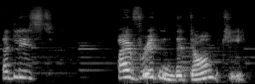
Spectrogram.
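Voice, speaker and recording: A woman's voice: high voice, lively intonation, measured pace, faint music behind, pitched above the performer's own voice. Grandma doing an eager, timid young boy. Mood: unsure. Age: older. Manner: earnest, eager, a bit unsure.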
